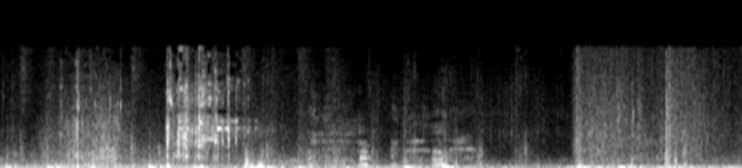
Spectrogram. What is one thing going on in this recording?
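Footsteps thud on the ground at a quick pace.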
